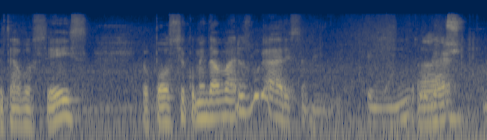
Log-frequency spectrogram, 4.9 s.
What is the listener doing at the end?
listening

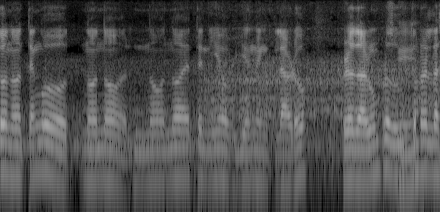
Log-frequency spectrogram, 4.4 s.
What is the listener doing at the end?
listening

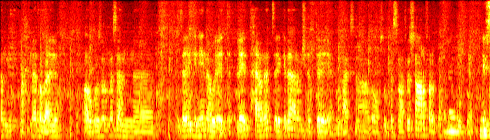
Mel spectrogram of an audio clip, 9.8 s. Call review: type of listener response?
taking over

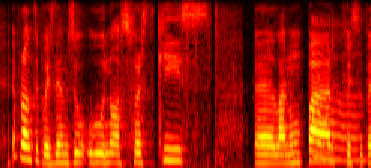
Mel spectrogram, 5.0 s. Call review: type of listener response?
listening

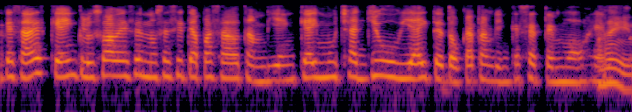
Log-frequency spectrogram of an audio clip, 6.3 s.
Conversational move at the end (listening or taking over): taking over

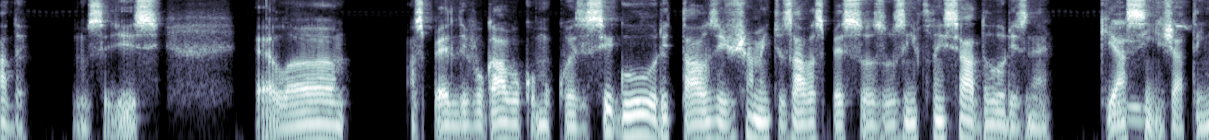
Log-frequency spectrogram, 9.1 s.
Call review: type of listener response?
listening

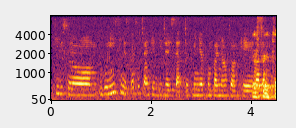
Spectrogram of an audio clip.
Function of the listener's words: taking over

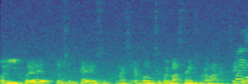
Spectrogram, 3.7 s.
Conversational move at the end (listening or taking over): taking over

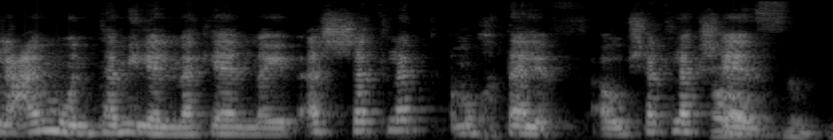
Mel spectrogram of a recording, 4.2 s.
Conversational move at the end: taking over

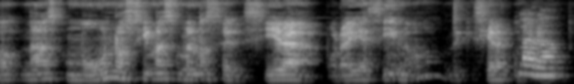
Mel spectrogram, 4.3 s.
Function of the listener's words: taking over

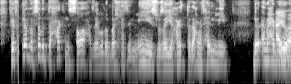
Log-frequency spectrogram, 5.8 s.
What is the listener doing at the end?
taking over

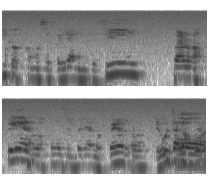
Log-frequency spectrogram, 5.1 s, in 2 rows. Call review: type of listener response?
taking over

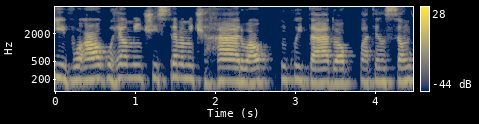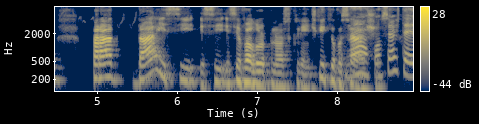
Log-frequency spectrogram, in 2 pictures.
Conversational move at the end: taking over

